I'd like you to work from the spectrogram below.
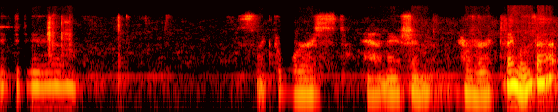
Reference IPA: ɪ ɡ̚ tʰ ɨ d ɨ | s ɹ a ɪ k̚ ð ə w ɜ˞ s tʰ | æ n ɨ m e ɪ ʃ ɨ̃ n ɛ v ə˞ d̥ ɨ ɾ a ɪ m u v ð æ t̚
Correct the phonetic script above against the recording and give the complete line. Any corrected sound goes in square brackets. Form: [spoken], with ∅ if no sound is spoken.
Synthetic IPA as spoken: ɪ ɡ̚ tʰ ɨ d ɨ | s [l] a ɪ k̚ ð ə w ɜ˞ s [t] | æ n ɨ m e ɪ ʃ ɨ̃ n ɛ v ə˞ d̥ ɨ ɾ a ɪ m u v ð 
